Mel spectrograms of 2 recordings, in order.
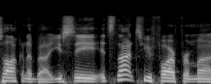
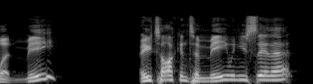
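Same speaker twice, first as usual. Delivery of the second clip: put-on, pitched-up, incredulous laughing delivery; 6 semitones higher than usual. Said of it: "you almost hear [name] laugh".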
